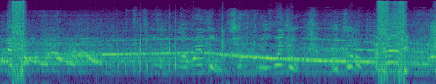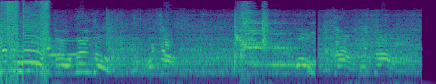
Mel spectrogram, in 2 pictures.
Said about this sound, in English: that's return fire from Gene Atkins, the shooter, hitting like a nearby pole as that he's trying to shoot at cops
